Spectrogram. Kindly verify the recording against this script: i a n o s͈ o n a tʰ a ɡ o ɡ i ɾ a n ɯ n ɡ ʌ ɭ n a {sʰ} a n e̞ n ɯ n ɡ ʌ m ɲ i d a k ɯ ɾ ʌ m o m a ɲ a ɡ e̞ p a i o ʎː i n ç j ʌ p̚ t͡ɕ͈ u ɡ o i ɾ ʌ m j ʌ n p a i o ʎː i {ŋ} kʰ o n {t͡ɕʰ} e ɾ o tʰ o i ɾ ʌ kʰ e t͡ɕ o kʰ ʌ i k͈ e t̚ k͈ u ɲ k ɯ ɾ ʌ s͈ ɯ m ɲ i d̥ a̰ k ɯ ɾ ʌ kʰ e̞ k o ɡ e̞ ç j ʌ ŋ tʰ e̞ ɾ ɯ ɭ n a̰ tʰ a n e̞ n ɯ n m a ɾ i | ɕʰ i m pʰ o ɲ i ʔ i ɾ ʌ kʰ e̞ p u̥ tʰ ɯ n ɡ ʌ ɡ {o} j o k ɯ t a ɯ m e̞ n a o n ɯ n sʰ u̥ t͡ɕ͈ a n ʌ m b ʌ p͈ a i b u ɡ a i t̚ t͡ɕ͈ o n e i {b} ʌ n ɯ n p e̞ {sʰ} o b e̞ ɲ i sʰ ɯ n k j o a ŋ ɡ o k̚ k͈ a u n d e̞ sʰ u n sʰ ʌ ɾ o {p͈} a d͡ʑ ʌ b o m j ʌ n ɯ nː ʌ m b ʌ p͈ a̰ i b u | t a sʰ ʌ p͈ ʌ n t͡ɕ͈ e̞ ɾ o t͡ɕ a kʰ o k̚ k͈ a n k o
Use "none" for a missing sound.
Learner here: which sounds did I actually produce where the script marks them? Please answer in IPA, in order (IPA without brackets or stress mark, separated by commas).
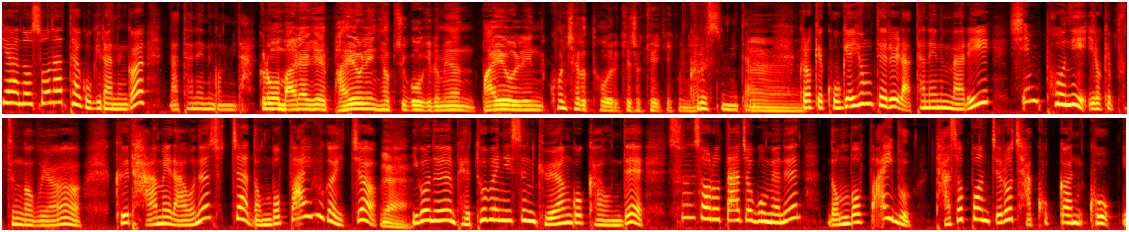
tʰ, n, t͡ɕʰ, u, ɡ, tʰ, t͈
